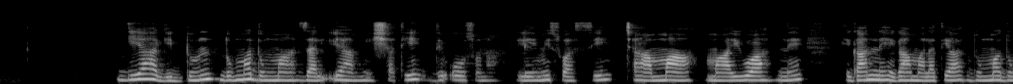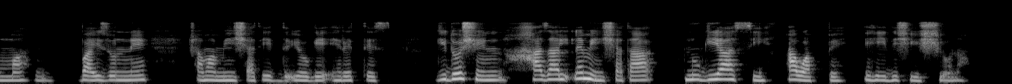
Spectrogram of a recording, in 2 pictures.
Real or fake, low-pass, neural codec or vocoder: real; 7.2 kHz; none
